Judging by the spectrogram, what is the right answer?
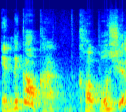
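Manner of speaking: fast, quick bird-talk parrot voice. Trying again to say a phrase the way a parrot would, parrot voice. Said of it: "I can't speak parrot very well".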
